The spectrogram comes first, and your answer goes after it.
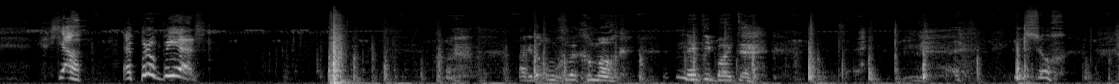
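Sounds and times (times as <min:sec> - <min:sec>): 
speech: 0:00.6 - 0:02.1, 0:05.2 - 0:07.8, 0:10.4 - 0:10.7
door knocks and rattles as it settles: 0:03.2 - 0:11.1
door being shut: 0:03.3 - 0:03.9.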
